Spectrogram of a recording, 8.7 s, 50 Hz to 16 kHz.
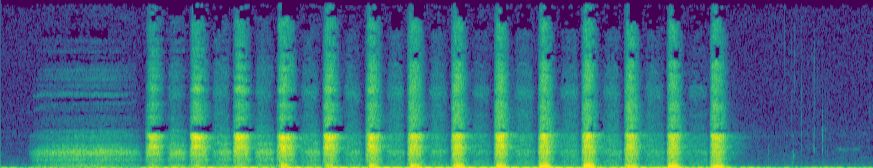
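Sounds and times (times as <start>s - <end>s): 
rapid forced exhalations of a breathing exercise: 0.3s - 7.4s.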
